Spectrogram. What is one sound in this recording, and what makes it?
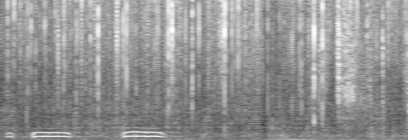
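An owl's wings flap as it flies past.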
